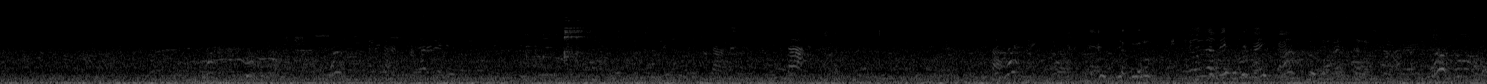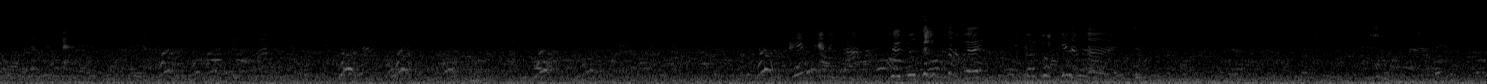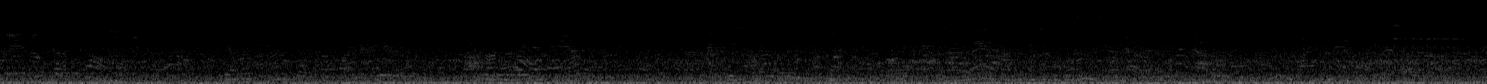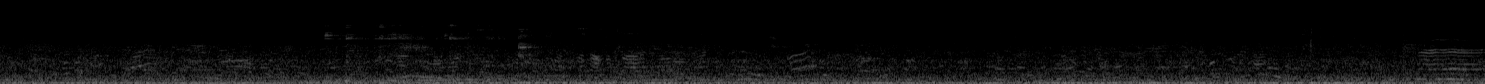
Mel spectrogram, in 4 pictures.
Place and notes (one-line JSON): {"title": "Ascolto il tuo cuore, città. I listen to your heart, city. Chapter CXIII - Valentino Park in summer at sunset soundwalk and soundscape in the time of COVID19: soundwalk & soundscape", "date": "2020-06-30 21:15:00", "description": "\"Valentino Park in summer at sunset soundwalk and soundscape in the time of COVID19\": soundwalk & soundscape\nChapter CXIII of Ascolto il tuo cuore, città. I listen to your heart, city\nTuesday, June 30th 2020. San Salvario district Turin, to Valentino park and back, one hundred-twelve days after (but day fifty-eight of Phase II and day forty-five of Phase IIB and day thirty-nine of Phase IIC and day 16th of Phase III) of emergency disposition due to the epidemic of COVID19.\nStart at 9:16 p.m. end at 10:03 p.m. duration of recording 46’50”; sunset was at 9:20 p.m.\nThe entire path is associated with a synchronized GPS track recorded in the (kmz, kml, gpx) files downloadable here:", "latitude": "45.06", "longitude": "7.69", "altitude": "221", "timezone": "Europe/Rome"}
